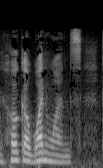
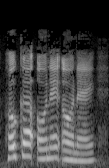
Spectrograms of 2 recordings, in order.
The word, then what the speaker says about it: Hoka One One: Hoka One One is a Maori phrase which translates into time to fly. It is generally how our company name is pronounced. However, Hoka 1-1 is also a pronunciation used within the U.S.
